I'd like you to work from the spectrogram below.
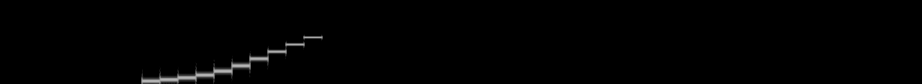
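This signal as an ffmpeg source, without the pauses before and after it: ffmpeg -f lavfi -i "aevalsrc='0.112*clip(min(mod(t,0.18),0.18-mod(t,0.18))/0.005,0,1)*sin(2*PI*155*pow(2,floor(t/0.18)/2)*mod(t,0.18))':duration=1.8:sample_rate=44100" out.wav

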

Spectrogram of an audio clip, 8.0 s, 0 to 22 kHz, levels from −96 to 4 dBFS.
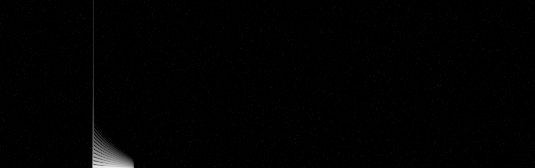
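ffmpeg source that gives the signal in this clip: ffmpeg -f lavfi -i "aevalsrc='0.473*clip((0.61-t)/0.3,0,1)*tanh(3.76*sin(2*PI*260*0.61/log(65/260)*(exp(log(65/260)*t/0.61)-1)))/tanh(3.76)':duration=0.61:sample_rate=44100" out.wav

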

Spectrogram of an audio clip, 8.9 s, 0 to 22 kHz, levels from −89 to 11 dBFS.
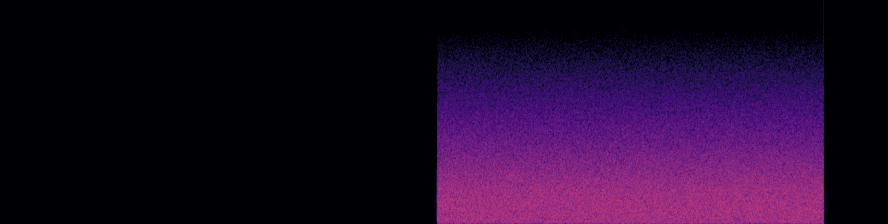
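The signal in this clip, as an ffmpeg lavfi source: ffmpeg -f lavfi -i "anoisesrc=color=white:duration=3.86:sample_rate=44100:seed=1,highpass=frequency=120,lowpass=frequency=3900,volume=-18.9dB" out.wav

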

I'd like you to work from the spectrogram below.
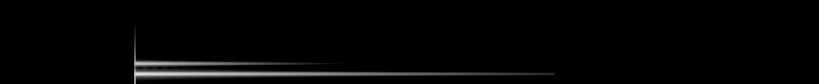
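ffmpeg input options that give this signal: ffmpeg -f lavfi -i "aevalsrc='0.501*pow(10,-3*t/4.62)*sin(2*PI*490*t)+0.2*pow(10,-3*t/2.11)*sin(2*PI*980*t)':duration=4.2:sample_rate=44100" out.wav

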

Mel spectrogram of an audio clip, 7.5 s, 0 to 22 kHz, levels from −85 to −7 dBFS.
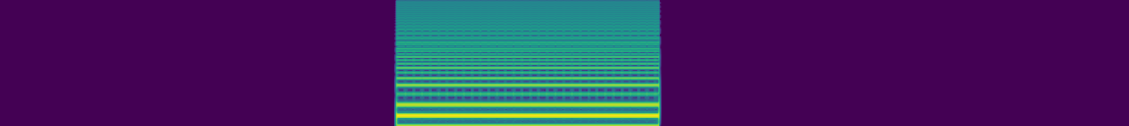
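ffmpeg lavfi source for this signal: ffmpeg -f lavfi -i "aevalsrc='0.335*(2*lt(mod(342*t,1),0.35)-1)':duration=1.75:sample_rate=44100" out.wav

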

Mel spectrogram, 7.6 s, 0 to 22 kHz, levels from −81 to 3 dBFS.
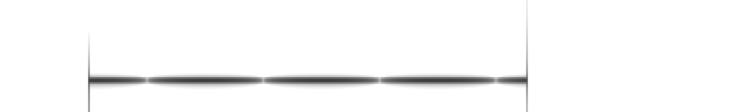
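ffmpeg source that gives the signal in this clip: ffmpeg -f lavfi -i "aevalsrc='0.0841*(sin(2*PI*1160*t)+sin(2*PI*1160.86*t))':duration=4.38:sample_rate=44100" out.wav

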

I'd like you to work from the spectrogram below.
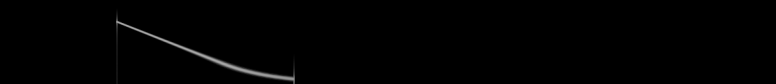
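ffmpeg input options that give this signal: ffmpeg -f lavfi -i "aevalsrc='pow(10,(-16-13*t/1.77)/20)*sin(2*PI*7500*1.77/log(250/7500)*(exp(log(250/7500)*t/1.77)-1))':duration=1.77:sample_rate=44100" out.wav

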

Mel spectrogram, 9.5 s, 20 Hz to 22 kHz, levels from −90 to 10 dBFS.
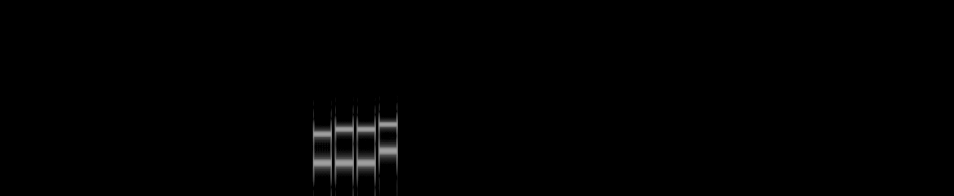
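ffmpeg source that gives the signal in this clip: ffmpeg -f lavfi -i "aevalsrc='0.0447*clip(min(mod(t,0.219),0.179-mod(t,0.219))/0.002,0,1)*(eq(floor(t/0.219),0)*(sin(2*PI*697*mod(t,0.219))+sin(2*PI*1336*mod(t,0.219)))+eq(floor(t/0.219),1)*(sin(2*PI*697*mod(t,0.219))+sin(2*PI*1477*mod(t,0.219)))+eq(floor(t/0.219),2)*(sin(2*PI*697*mod(t,0.219))+sin(2*PI*1477*mod(t,0.219)))+eq(floor(t/0.219),3)*(sin(2*PI*941*mod(t,0.219))+sin(2*PI*1633*mod(t,0.219))))':duration=0.876:sample_rate=44100" out.wav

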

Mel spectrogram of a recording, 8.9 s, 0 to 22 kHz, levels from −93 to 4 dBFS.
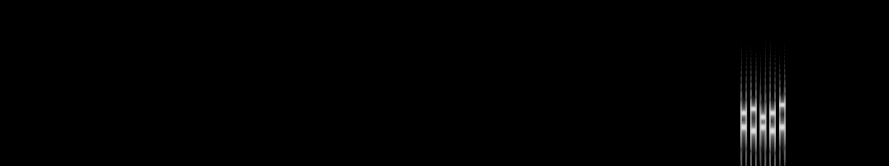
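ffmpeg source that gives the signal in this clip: ffmpeg -f lavfi -i "aevalsrc='0.355*clip(min(mod(t,0.096),0.051-mod(t,0.096))/0.002,0,1)*(eq(floor(t/0.096),0)*(sin(2*PI*941*mod(t,0.096))+sin(2*PI*1336*mod(t,0.096)))+eq(floor(t/0.096),1)*(sin(2*PI*852*mod(t,0.096))+sin(2*PI*1477*mod(t,0.096)))+eq(floor(t/0.096),2)*(sin(2*PI*941*mod(t,0.096))+sin(2*PI*1209*mod(t,0.096)))+eq(floor(t/0.096),3)*(sin(2*PI*852*mod(t,0.096))+sin(2*PI*1336*mod(t,0.096)))+eq(floor(t/0.096),4)*(sin(2*PI*941*mod(t,0.096))+sin(2*PI*1633*mod(t,0.096))))':duration=0.48:sample_rate=44100" out.wav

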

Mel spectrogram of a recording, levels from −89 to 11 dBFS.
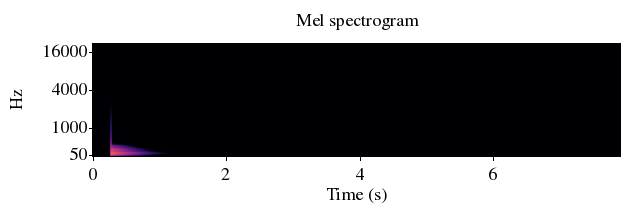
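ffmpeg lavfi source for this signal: ffmpeg -f lavfi -i "aevalsrc='0.0891*pow(10,-3*t/0.76)*sin(2*PI*114*t)+0.0335*pow(10,-3*t/0.617)*sin(2*PI*228*t)+0.0126*pow(10,-3*t/0.584)*sin(2*PI*273.6*t)+0.00473*pow(10,-3*t/0.547)*sin(2*PI*342*t)':duration=1.55:sample_rate=44100" out.wav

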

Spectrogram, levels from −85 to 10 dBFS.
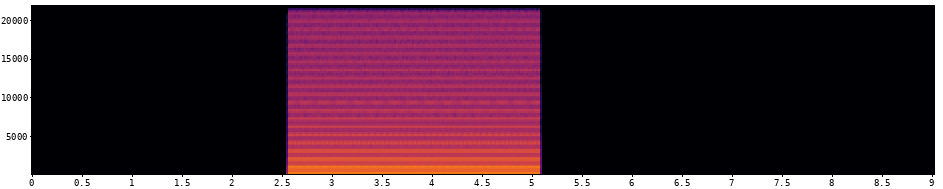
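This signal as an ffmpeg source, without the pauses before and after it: ffmpeg -f lavfi -i "aevalsrc='0.158*((2*mod(277.18*t,1)-1)+(2*mod(1046.5*t,1)-1))':duration=2.52:sample_rate=44100" out.wav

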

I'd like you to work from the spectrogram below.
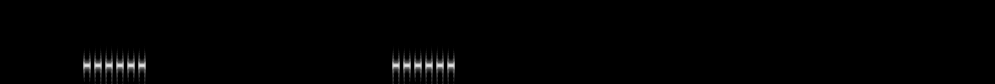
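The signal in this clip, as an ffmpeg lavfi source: ffmpeg -f lavfi -i "aevalsrc='0.562*sin(2*PI*892*t)*clip(min(mod(mod(t,3.09),0.11),0.06-mod(mod(t,3.09),0.11))/0.005,0,1)*lt(mod(t,3.09),0.66)':duration=6.18:sample_rate=44100" out.wav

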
